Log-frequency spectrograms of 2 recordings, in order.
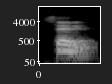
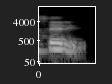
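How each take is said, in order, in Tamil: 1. முதல் உயிரெழுத்து லேசானது, 'a' மற்றும் 'ae' இடையில். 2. முதல் உயிரெழுத்து லேசானது, 'a' மற்றும் 'ae' இடையில்.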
